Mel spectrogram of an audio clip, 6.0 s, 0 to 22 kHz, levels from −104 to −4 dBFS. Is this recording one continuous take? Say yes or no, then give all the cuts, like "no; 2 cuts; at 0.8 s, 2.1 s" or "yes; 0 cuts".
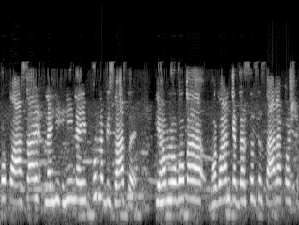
yes; 0 cuts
